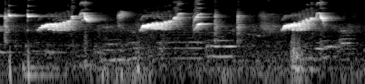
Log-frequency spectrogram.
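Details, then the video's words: Caged Medan white-rumped shama during its care period, giving loud rising whistled phrases about every second and a half, with fuller warbled notes between them and low background clatter and murmuring. "burung murai medan gacor dor dor"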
